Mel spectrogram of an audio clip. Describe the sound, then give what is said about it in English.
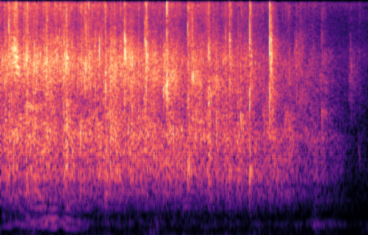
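An audience breaks into sustained applause, a dense wash of many hands clapping at once that holds steady for several seconds before gradually tapering off at the end. “Can we give these guys a great big round of applause?”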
